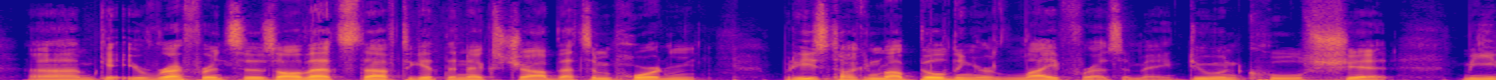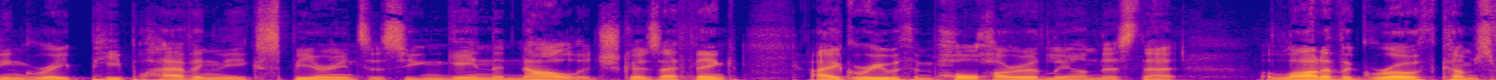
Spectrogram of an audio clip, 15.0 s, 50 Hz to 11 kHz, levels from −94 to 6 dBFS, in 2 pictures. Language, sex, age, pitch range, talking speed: English, male, 20-39, 95-110 Hz, 215 wpm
